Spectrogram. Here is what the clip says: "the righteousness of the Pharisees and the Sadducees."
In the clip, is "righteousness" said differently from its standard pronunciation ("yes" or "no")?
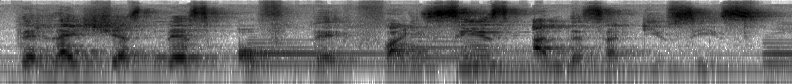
yes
